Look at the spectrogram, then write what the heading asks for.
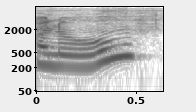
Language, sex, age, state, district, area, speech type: Nepali, female, 18-30, West Bengal, Kalimpong, rural, spontaneous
